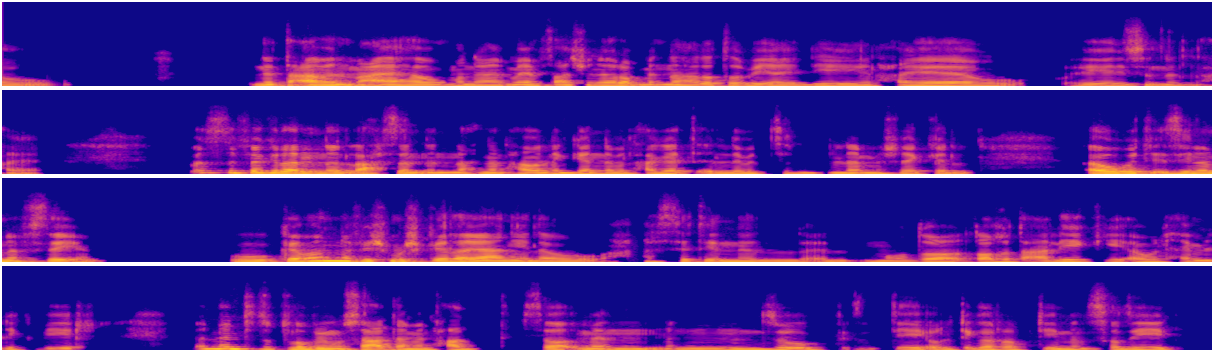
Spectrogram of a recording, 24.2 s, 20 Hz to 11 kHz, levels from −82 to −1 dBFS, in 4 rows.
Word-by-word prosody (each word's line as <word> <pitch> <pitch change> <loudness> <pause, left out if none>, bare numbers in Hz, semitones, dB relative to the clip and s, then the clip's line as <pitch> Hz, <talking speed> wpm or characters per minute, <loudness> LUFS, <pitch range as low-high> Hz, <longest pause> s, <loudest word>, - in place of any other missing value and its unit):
و 115 -9 -6 1.0
نتعامل 140 0 +4
معاها 135 +3 +3
وما 125 -2 -1
ما 135 +4 -1
ينفعش 155 +4 -1
نهرب 170 -3 +1
منها 130 0 0
ده 130 - +1
طبيعي 130 -4 -2
دي 120 +1 -3
الحياة 120 +1 -1 0.2
وهي 130 -1 -5
دي 125 - -5
سُنة 125 0 -5
الحياة، 130 +2 -9 0.8
بس 255 0 -9
الفكرة 225 -2 +5
إن 180 -3 +2
الأحسن 165 -2 +1
إن 130 0 0
إحنا 135 0 -1
نحاول 130 0 0
نتجنب 125 0 0
الحاجات 120 +2 -1
اللي 125 -3 -2
بتسبب 115 -2 -5
لنا 120 +2 +1
مشاكل 120 0 -3 0.6
أو 190 +2 +8
بتأذينا 170 -3 +2
نفسيًا، 145 -4 +1 0.7
وكمان 160 +8 +5
ما 210 - +9
فيش 200 +1 +1
مشكلة 160 +1 +2
يعني 140 -2 +4
لو 110 -1 -2
حسيتِ 130 +3 -9
إن 120 -3 0
ال 105 -1 -3
الموضوع 110 +1 -3
ضاغط 125 +1 -2
عليكِ 120 +4 -3
أو 120 -1 -4
الحِمل 130 +2 -5
كبير 130 +1 -8 0.5
إن 235 0 +4
أنتِ 220 -2 +6
تطلبي 160 -1 +2
مساعدة 130 -2 +3
من 115 0 +1
حد، 120 -1 -1 0.2
سواء 150 +1 -2
من 125 -4 -1
من 130 -4 -1
زوج 125 +1 -1 0.2
أنتِ 120 +1 -18 0.2
قلتِ 125 0 -4
جرّبتِه 120 0 -3
من 125 +2 0
صديق 125 0 -3
125 Hz, 155 wpm, -23 LUFS, 120-140 Hz, 1.0 s, ما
